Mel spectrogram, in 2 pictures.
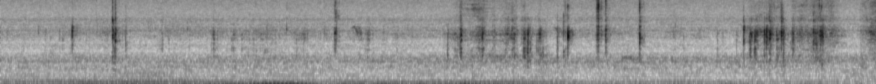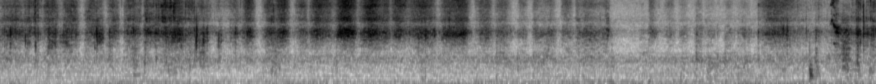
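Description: Fingers rub and peel at a plastic sticker on a hard surface.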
